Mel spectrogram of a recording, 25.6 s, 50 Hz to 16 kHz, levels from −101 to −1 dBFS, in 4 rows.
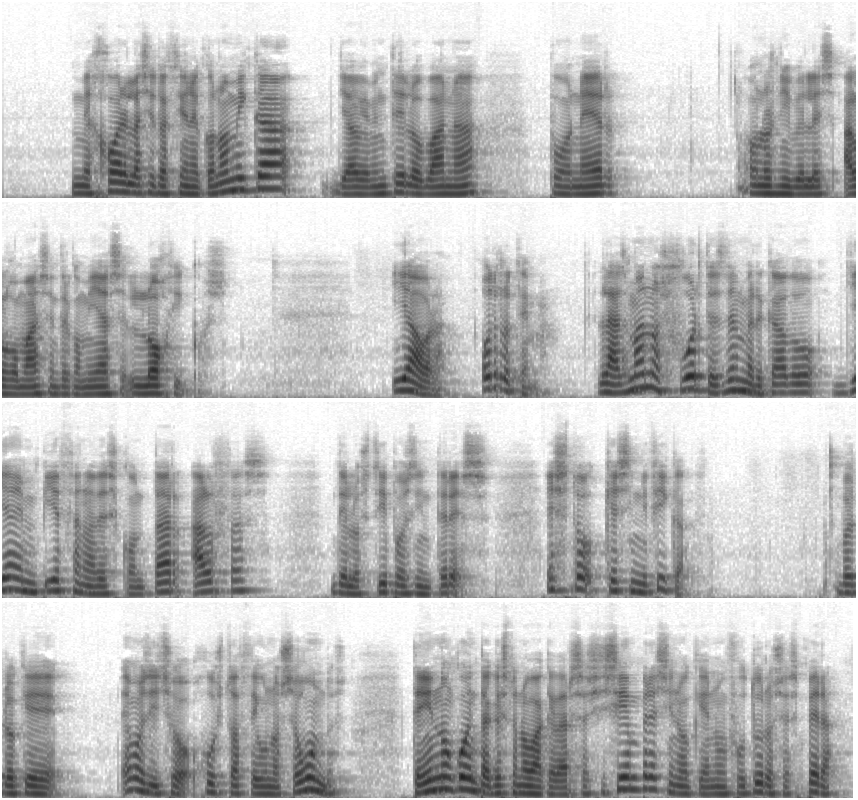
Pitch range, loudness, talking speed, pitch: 135-175 Hz, -27 LUFS, 155 wpm, 145 Hz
